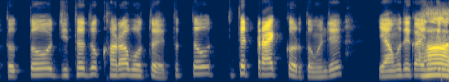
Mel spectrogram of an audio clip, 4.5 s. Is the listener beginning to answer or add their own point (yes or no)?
yes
